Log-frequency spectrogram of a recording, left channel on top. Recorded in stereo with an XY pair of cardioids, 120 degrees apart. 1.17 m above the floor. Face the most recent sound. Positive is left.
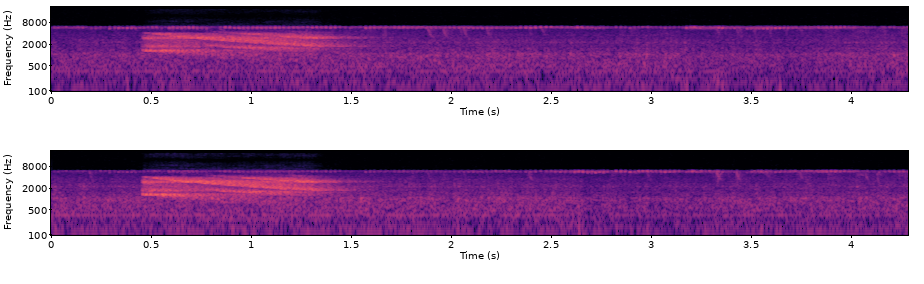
turn(degrees=-55)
